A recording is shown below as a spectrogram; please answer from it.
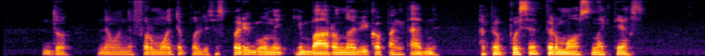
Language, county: Lithuanian, Šiauliai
